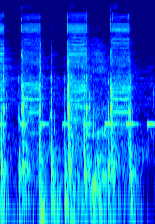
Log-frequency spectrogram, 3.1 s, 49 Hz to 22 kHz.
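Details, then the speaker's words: Driver-side window regulator on a C6 Corvette, ignition on, regulator tested out of the door after freeing a stuck slider: short whirring motor with light cable-drum clicking, moving freely without binding; normal operation. "Let's make sure both sides are actually working. Oh, one side. Okay, they're moving again."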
